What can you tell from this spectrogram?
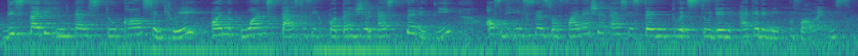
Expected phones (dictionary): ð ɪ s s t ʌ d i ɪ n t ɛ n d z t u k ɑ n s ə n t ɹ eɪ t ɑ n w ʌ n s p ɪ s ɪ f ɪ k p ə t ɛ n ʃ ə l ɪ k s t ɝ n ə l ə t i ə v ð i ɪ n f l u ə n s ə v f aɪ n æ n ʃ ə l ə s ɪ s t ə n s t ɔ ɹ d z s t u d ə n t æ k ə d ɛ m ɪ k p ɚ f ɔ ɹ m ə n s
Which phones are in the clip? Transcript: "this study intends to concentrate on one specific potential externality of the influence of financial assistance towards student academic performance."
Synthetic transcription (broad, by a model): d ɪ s s t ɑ d i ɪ n t ɛ n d s t u k ɑ n s ə n t ɹ eɪ t ɑ n w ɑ n s p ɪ s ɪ f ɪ k p ə t ɛ n ʃ ə l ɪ s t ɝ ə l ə t i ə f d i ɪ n f l u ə n s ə f aɪ n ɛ n ʃ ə l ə s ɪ s t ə n t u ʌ s t u d ə n t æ k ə d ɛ m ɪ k p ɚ f ɔ m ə n s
